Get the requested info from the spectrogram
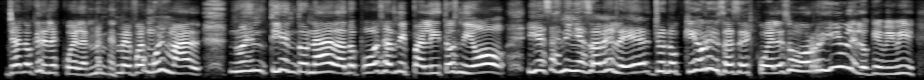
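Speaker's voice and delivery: mock tearful protest, slowing on the worst parts; upset child. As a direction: whine to the señora like the hurt little girl. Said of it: "Regresé enojada".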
